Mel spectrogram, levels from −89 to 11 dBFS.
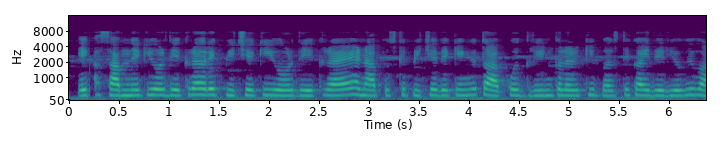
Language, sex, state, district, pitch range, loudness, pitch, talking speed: Hindi, female, Bihar, Bhagalpur, 235-250 Hz, -28 LUFS, 240 Hz, 310 wpm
